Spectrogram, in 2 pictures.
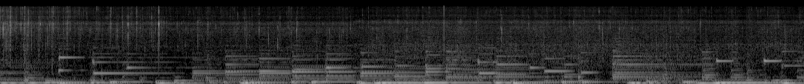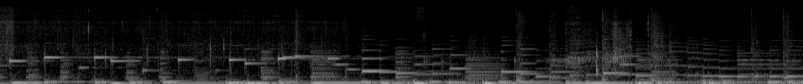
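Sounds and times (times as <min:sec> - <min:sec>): onion sizzling in oil: 0:00.0 - 0:11.7
background music: 0:00.0 - 0:16.0.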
